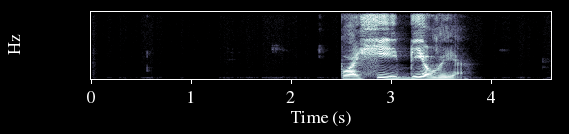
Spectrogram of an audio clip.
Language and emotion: Russian, angry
